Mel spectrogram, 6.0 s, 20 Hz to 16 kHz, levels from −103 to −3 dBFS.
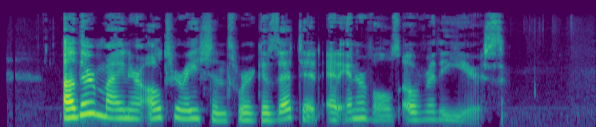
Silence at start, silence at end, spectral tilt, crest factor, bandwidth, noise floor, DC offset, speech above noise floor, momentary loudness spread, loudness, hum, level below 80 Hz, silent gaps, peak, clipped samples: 0.65 s; 0.95 s; -4 dB/octave; 26 dB; 11.5 kHz; -73 dBFS; under 0.1%; 45 dB; 18 LU; -26 LUFS; none; -80 dBFS; none; -2 dBFS; under 0.1%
